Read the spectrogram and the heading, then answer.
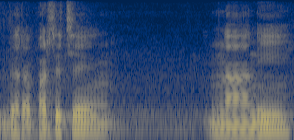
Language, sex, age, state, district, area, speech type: Bodo, male, 45-60, Assam, Kokrajhar, rural, spontaneous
